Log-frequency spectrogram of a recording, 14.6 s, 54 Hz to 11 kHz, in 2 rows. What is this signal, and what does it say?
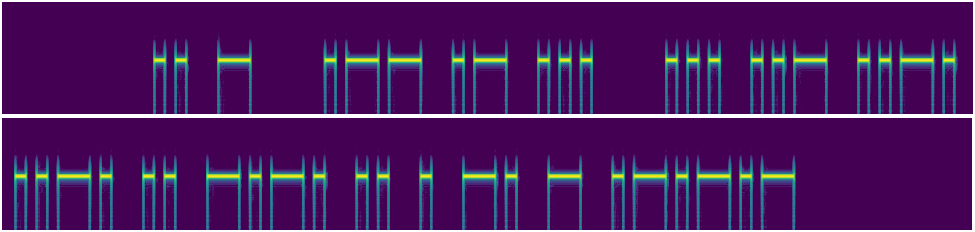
Morse code, heard as a keyed tone, about 15 wpm, 700 Hz. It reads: IT WAS SUFFICIENT.
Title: Sentences from Top 1400 Words 15wpm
